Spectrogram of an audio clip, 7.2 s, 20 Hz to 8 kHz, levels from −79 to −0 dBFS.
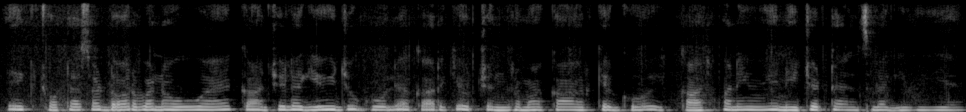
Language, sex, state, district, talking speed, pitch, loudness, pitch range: Hindi, male, Goa, North and South Goa, 215 wpm, 210 Hz, -28 LUFS, 195-220 Hz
